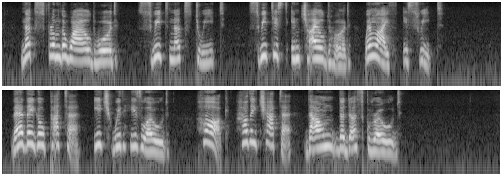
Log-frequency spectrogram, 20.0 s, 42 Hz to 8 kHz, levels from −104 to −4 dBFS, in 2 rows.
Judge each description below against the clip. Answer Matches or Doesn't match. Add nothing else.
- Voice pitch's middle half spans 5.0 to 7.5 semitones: Matches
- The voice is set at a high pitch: Matches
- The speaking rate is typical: Doesn't match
